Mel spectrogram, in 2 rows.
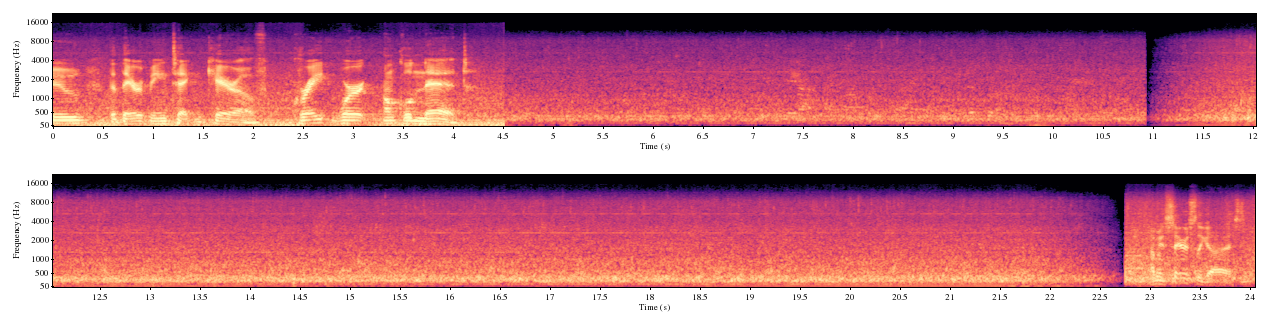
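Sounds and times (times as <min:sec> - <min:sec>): low even hum: 0:00.0 - 0:22.7.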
